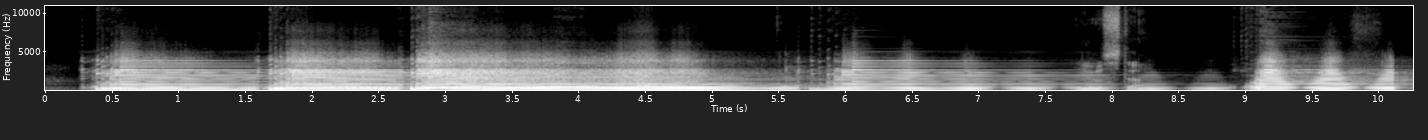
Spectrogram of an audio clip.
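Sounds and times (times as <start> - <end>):
distorted electric guitar with volume tremolo effect: 0.0 - 10.2.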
